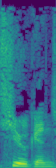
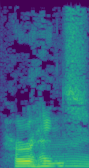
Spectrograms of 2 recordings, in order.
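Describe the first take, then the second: First: The name is pronounced with an American-style pronunciation. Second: The name is pronounced with a Dutch-style pronunciation. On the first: "We'll Americanize it for this show" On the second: "if the internet is correct, it's Huygens"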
